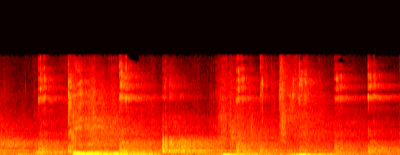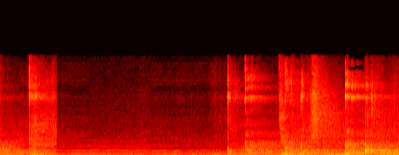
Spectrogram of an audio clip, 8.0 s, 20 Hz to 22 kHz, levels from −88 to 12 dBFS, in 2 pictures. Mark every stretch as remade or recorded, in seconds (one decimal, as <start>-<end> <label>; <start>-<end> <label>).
0.0-4.2 recorded; 4.2-4.9 remade; 4.9-5.5 recorded; 5.5-6.4 remade; 6.4-8.0 recorded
